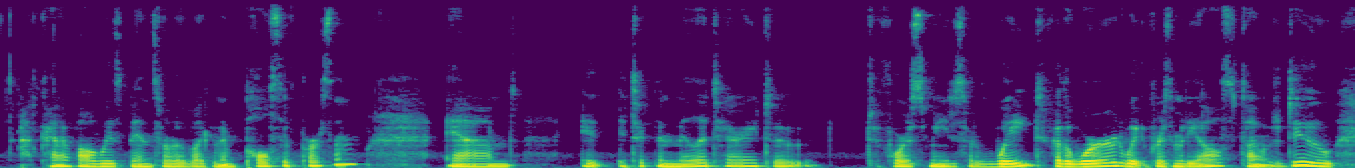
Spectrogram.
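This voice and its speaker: Her volume swings widely as a woman speaks at a fairly quick pace with an American accent. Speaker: army veteran and filmmaker. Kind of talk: personal vlog monologue. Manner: halting, self-interrupting.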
